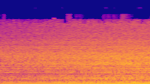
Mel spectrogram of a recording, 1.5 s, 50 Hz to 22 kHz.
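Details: 2010 BMW X3 started after repairs, which followed an earlier check engine light: brief, even idle with a smooth low hum and no rough start, misses or knocks, so the engine runs cleanly.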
